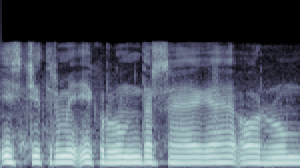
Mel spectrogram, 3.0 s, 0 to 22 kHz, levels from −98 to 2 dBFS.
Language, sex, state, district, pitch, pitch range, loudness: Hindi, male, Haryana, Jhajjar, 140 Hz, 135-145 Hz, -14 LUFS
